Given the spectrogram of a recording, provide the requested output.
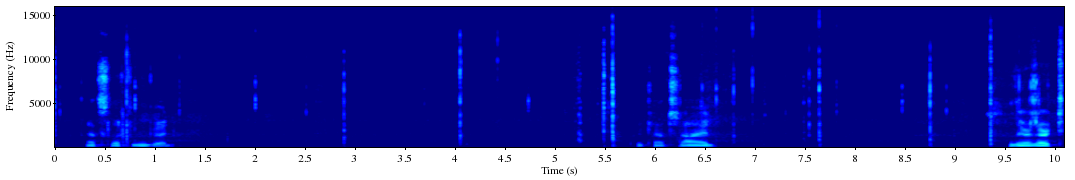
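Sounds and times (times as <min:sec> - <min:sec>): computer mouse clicks: 0:00.0 - 0:00.9, 0:04.8 - 0:05.8, 0:06.6 - 0:09.6.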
